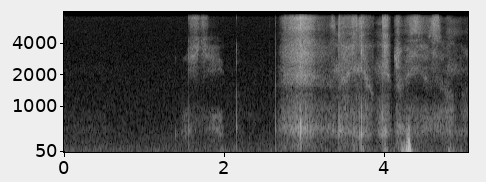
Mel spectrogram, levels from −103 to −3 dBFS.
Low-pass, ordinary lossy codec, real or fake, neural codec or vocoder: 7.2 kHz; none; real; none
